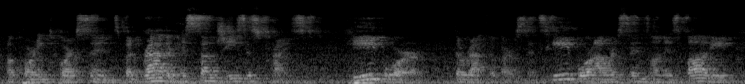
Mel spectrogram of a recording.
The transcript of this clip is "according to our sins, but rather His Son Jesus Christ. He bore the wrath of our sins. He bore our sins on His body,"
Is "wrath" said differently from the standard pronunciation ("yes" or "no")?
no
